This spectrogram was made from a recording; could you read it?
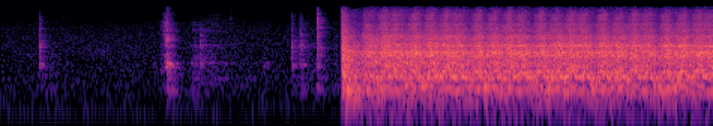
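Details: Farmall Super A tractor, long unused, after new points, condenser, plugs, wires, cap and rotor; a few clicks then steady starter cranking, never fires; power found at points and relay, owner suspects the coil; cranks but won't start.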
